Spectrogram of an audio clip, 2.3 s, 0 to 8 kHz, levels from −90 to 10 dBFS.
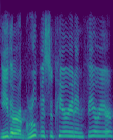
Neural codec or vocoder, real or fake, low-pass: none; real; 7.2 kHz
